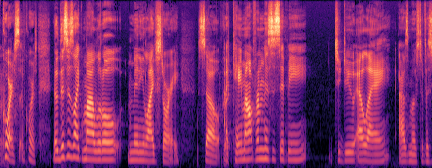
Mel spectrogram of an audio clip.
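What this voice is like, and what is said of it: Southern American accent. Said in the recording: “she's got that southern accent.”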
